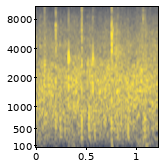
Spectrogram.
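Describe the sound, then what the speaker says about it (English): A seminar audience gives a short burst of applause, steady dense clapping filling the room for about a second. "can I have a round of applause?"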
